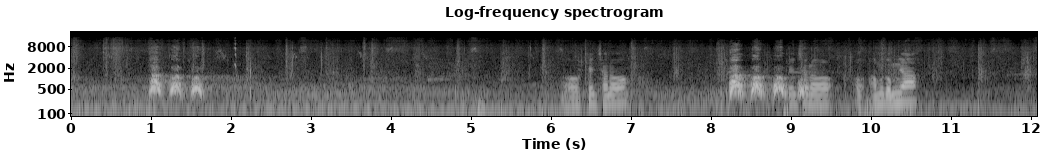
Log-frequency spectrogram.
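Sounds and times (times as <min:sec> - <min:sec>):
dog barking: 0:01.0 - 0:01.9, 0:08.2 - 0:09.4.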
